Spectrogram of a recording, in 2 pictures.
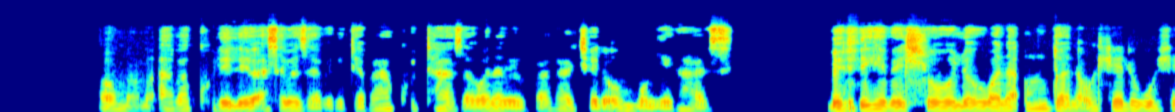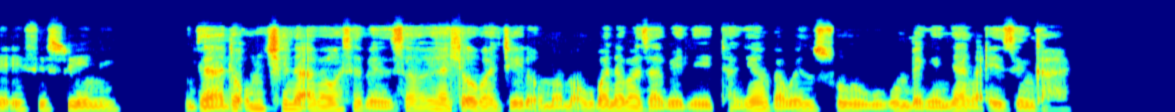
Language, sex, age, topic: North Ndebele, male, 36-49, health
